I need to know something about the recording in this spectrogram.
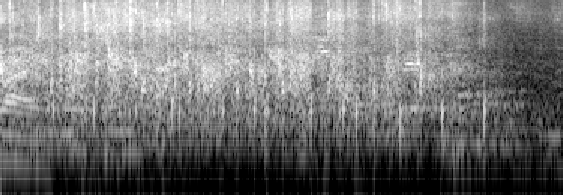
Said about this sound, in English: Actually, that deserves a round of applause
